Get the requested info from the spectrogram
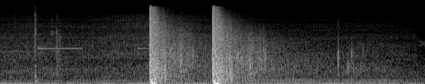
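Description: Two loud, sharp bangs about two-thirds of a second apart, each trailing off briefly.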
